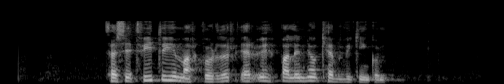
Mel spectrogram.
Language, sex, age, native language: Icelandic, male, 40-49, Icelandic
